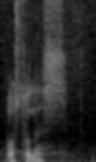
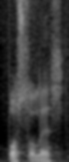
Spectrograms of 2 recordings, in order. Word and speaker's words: apóstoles: Y unos puso Dios en la iglesia primeramente apóstolos, do we say it right? Apóstoles? Apóstoles.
